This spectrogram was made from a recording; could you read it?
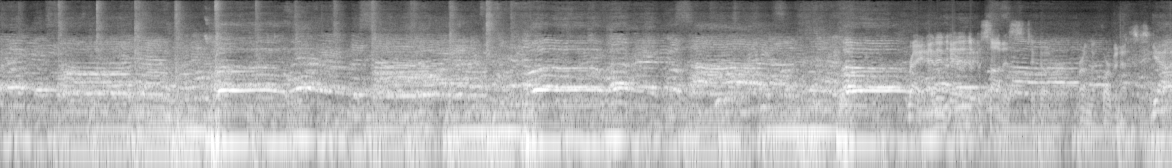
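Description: A large crowd chants loudly in unison to the tune of a rock riff, the melody repeating over a steady, pounding rhythm that carries on for the whole stretch.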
